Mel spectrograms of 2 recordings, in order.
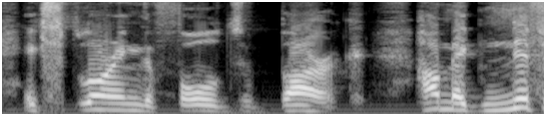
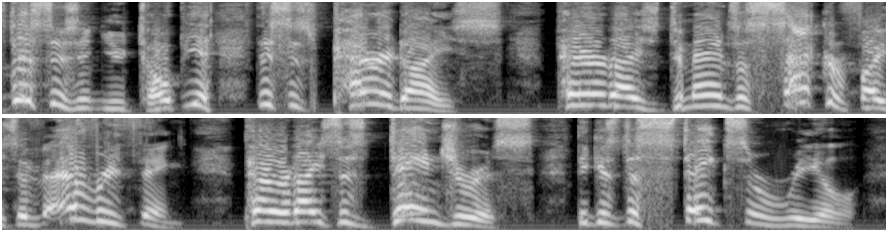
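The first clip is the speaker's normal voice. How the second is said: raised, emphatic zealot's declaration; fervent preaching; 5 semitones higher, 3 dB louder than usual. Acted. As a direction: preach it with a convert's fervour. Convert preaches about paradise.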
